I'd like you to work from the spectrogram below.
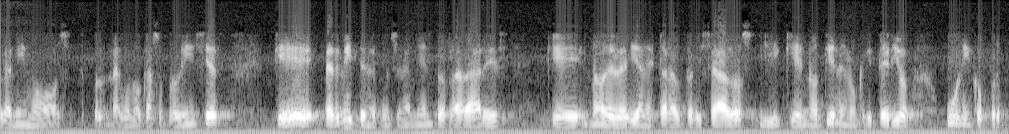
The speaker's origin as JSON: {"language": "Spanish", "region": "Santiago del Estero", "country": "Argentina", "said": "lo cual es un orgullo como santiagueño que hayan querido venir a este encuentro acá en mi tierra, que obviamente, como somos acá en Santiago, nos hemos organizado los distintos defensores"}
